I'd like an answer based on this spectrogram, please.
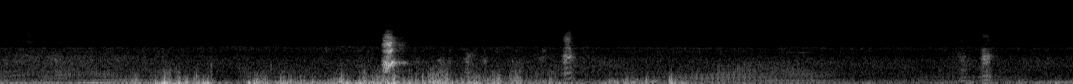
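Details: Pomsky puppy named Boy, a Pomeranian-husky cross, biting and barking at a broomstick indoors; a few sharp, short barks ring out at about four, six and ten seconds over steady low scuffling and thumping.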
